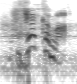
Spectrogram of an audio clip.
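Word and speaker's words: jícama: One option is something called hikima, spelled with a J. So hikima, you would just peel it the same way you would a potato.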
